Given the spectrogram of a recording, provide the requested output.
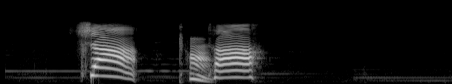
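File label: "chang4", Mandarin Chinese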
